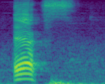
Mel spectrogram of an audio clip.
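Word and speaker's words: X: ये एक्स क्या है, ये इंग्लिश के अनुसार कॉन्सोनेंट है, लेकिन इसका उच्चारण इंग्लिश के अनुसार क्या हो जाता है, एक्स, ए से शुरू होता है, इसलिए यह वॉवेल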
